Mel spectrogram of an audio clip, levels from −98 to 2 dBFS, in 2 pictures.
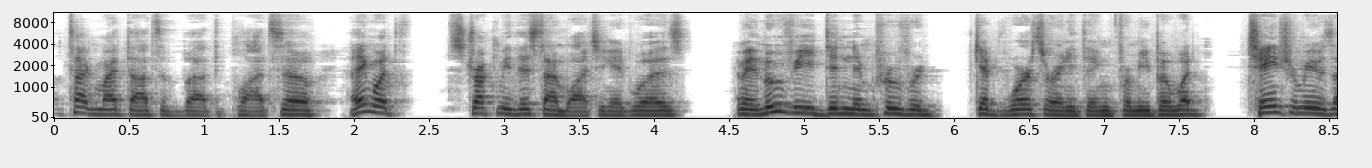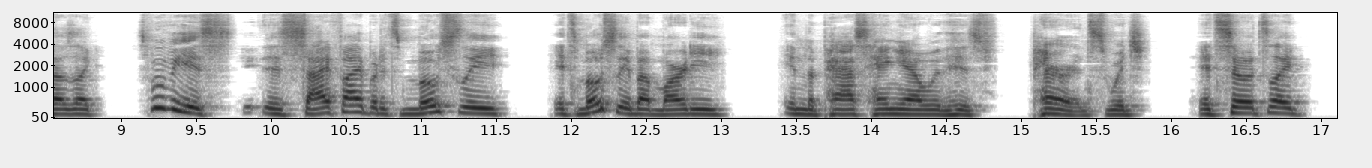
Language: English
